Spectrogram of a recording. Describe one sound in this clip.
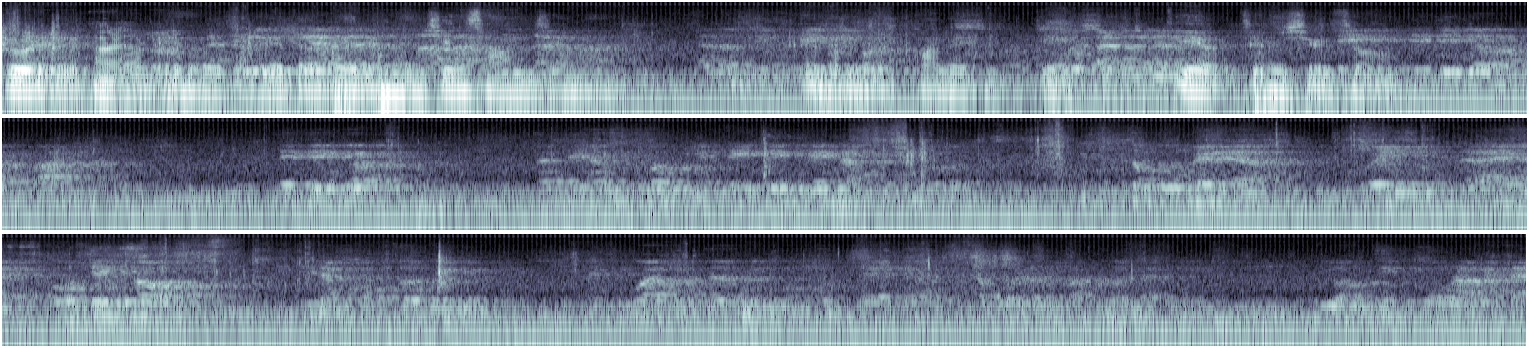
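An elderly man speaks forcefully into a microphone, heard through a loudspeaker in a large room.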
